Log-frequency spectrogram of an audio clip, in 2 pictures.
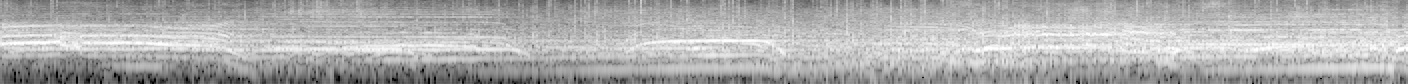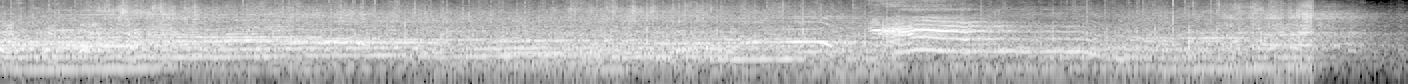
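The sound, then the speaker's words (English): A fan in head-to-toe Ferrari gear screams excitedly as their favorite driver wins his first race, amid a cheering crowd, with high, wavering shrieks and shouts riding over a dense, continuous roar of voices that stays loud for the whole stretch. “So that is me with my little sunburnt face in head to toe Ferrari gear, screaming my little head off as my favorite driver wins his first race.”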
